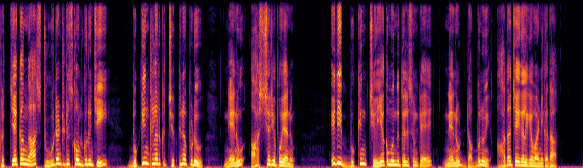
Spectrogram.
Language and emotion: Telugu, surprised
